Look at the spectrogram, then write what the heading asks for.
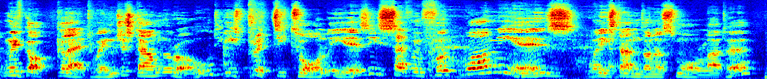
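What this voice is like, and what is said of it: Put-on Welsh accent. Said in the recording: “My best Welsh accent. Do apologise, Welsh people.”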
